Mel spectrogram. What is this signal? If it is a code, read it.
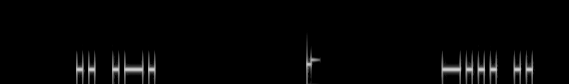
Morse code, heard as a keyed tone, about 20 wpm, 700 Hz. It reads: IR BI
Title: Top Two Letter Combinations in Words 20wpm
